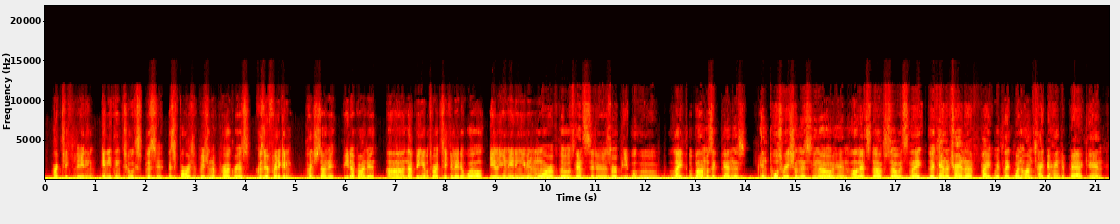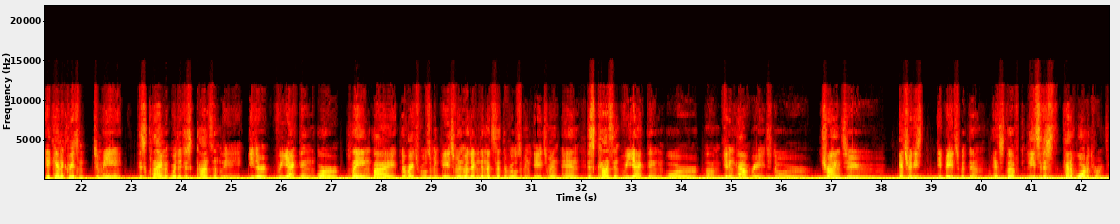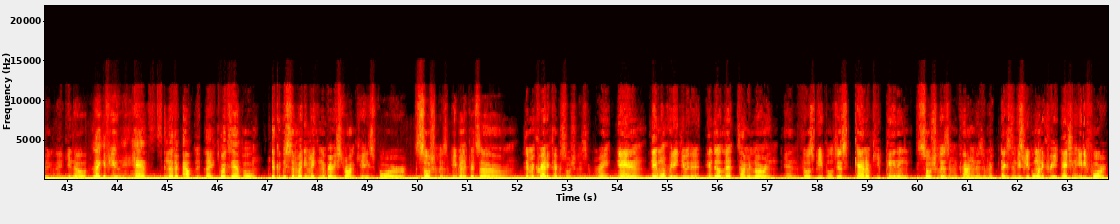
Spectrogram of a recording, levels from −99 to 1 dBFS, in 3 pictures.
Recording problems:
garbled, watery; slightly; nothing above 10 kHz
low rumble; loud; throughout; 9 dB below the speech

